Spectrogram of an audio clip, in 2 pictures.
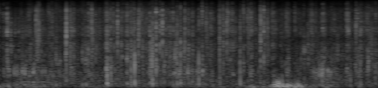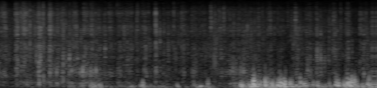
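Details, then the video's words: An Icelandic horse gives low, rough, rumbling grunts amid hoof clicks and outdoor noise. He was being made to run because he is fat, and he had been much louder earlier. Someone suggested he was thanking them for the run, but this is doubted. "Icelandic horse makes a funny sound"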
